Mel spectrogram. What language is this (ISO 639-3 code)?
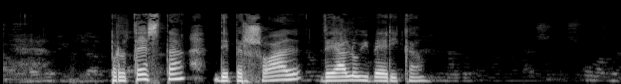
glg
